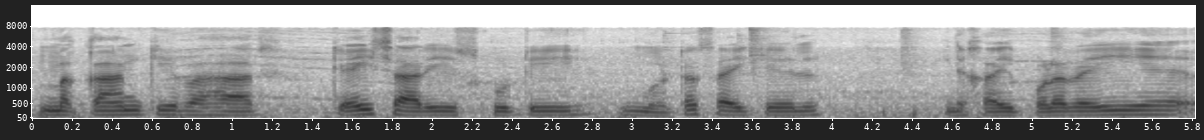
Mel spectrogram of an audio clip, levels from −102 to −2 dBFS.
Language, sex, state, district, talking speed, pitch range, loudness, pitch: Hindi, male, Bihar, Araria, 115 wpm, 120-140 Hz, -31 LUFS, 125 Hz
